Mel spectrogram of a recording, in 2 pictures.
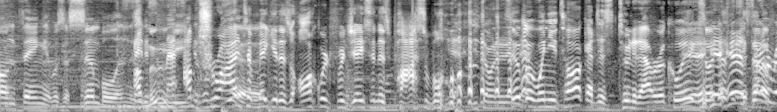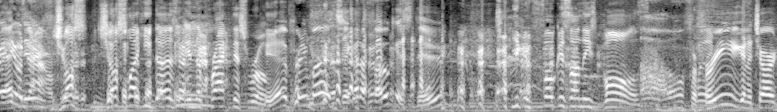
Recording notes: record a live remote outside of the Babylon Sports Bar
